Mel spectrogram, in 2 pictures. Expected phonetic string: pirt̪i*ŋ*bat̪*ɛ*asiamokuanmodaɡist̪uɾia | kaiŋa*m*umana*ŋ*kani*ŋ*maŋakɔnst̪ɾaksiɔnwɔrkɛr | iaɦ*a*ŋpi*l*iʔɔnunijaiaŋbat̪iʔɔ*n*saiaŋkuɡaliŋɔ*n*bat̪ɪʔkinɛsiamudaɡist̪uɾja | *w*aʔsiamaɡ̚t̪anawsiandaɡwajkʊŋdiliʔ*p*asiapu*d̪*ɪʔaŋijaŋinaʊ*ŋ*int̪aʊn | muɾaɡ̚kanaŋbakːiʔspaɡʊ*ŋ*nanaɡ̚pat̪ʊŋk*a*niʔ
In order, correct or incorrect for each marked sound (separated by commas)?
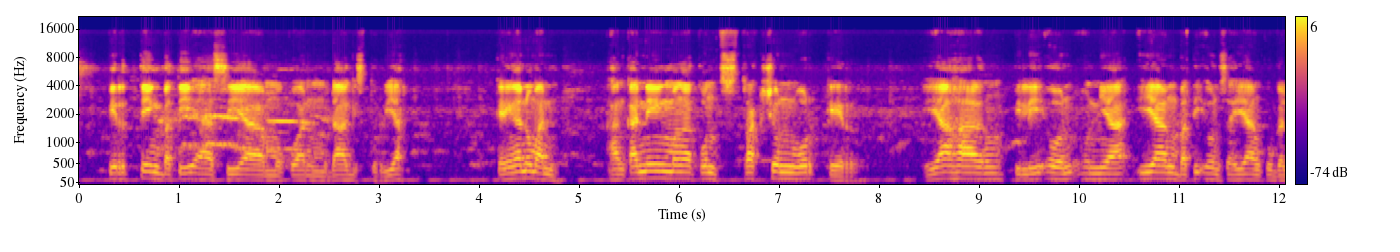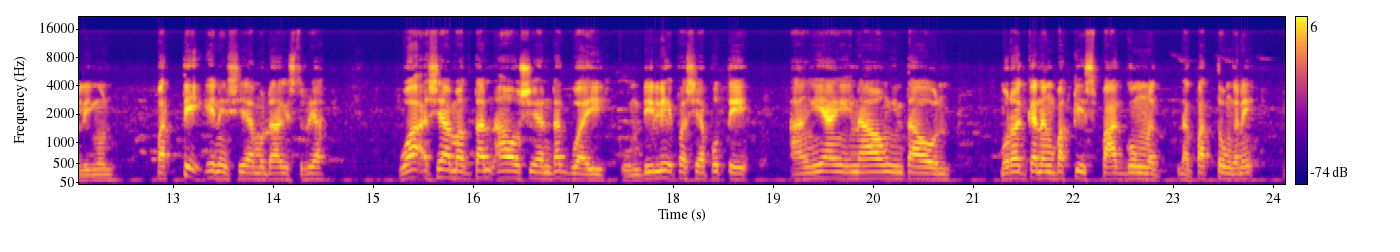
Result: correct, incorrect, incorrect, correct, correct, correct, correct, correct, correct, correct, correct, incorrect, correct, correct, correct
